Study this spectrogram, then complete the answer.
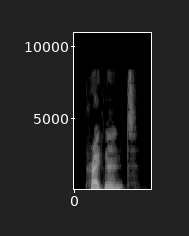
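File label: "pregnant" English, British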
